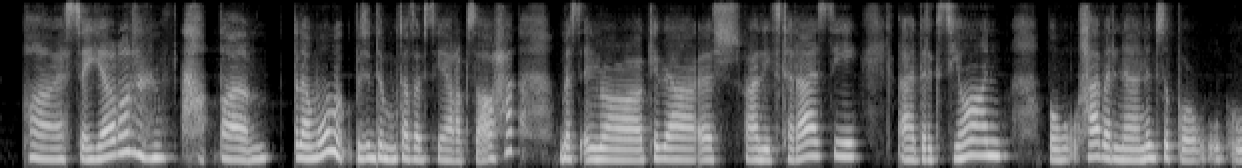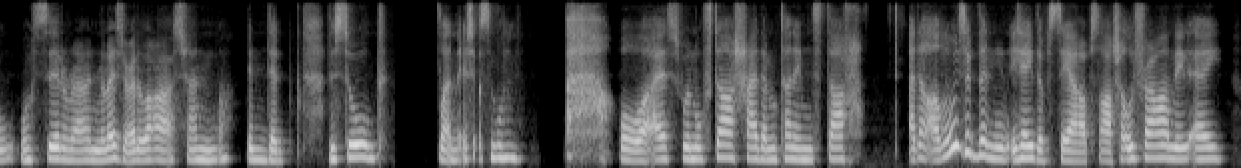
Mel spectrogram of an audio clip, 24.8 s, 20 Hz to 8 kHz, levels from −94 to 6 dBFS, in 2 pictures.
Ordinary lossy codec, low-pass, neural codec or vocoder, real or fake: none; 7.2 kHz; codec, 16 kHz, 0.5 kbps, FunCodec, trained on LibriTTS, 25 frames a second; fake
